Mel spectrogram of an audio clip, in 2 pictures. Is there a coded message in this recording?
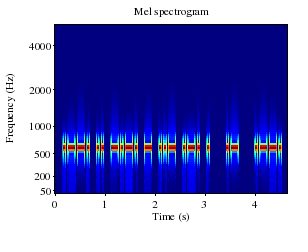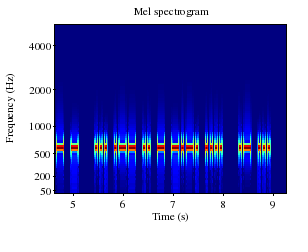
Yes: Morse code from 0.2 to 8.9 s, heard as a keyed tone, about 25 wpm, 600 Hz. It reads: PICTURE A PTT SWITCH AS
